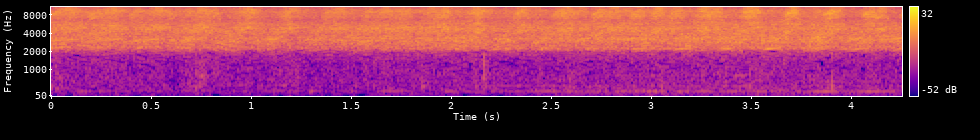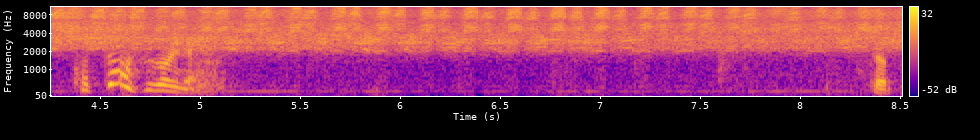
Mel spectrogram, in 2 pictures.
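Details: A massed summer chorus of bear cicadas (Cryptotympana facialis) in the morning at a huge camphor tree in Daitokuji Park, Nagasaki, Japan: a dense, unbroken hissing buzz, with a man's voice briefly heard.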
